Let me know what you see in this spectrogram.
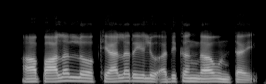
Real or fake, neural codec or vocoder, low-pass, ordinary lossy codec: fake; autoencoder, 48 kHz, 32 numbers a frame, DAC-VAE, trained on Japanese speech; 14.4 kHz; none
